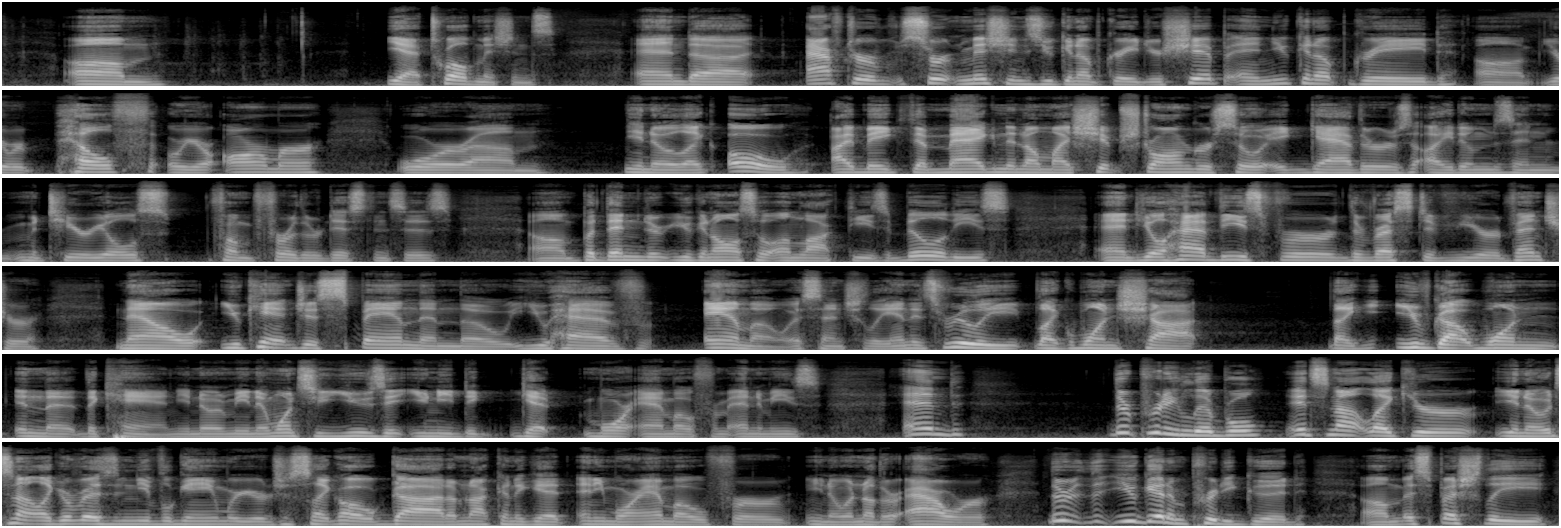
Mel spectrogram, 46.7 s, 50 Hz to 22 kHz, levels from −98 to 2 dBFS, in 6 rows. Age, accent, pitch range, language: 20-39, American, 130-155 Hz, English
